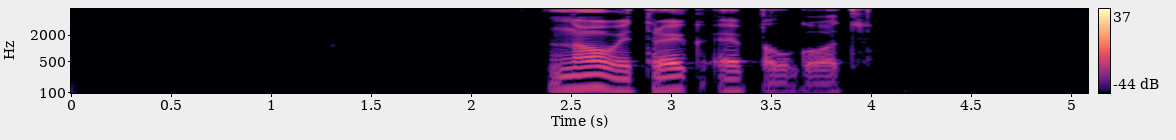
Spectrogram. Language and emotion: Russian, neutral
